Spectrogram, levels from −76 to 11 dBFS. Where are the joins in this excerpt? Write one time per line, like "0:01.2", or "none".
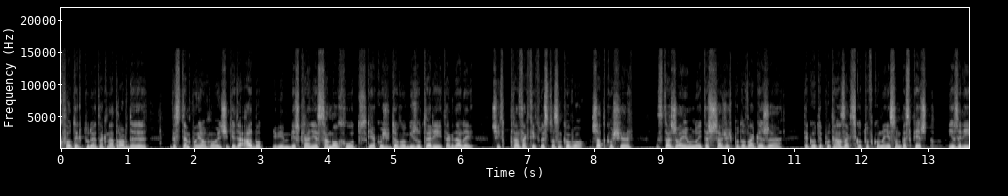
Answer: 0:03.0
0:11.9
